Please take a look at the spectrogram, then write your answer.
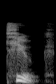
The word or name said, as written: tuque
